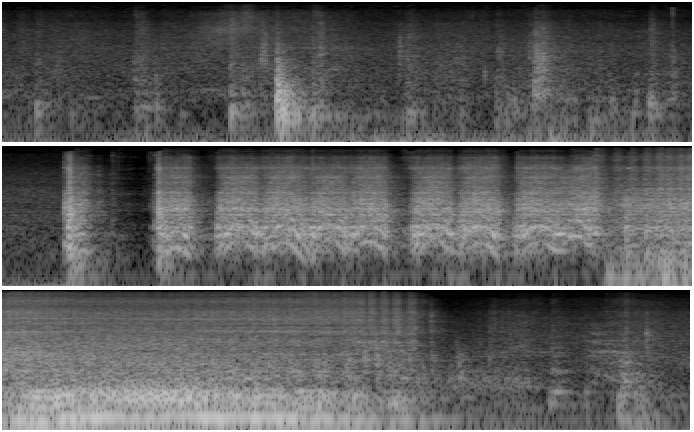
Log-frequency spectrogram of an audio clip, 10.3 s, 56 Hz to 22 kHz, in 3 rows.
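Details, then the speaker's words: Ford Corsair 2000E barn find, sat for years, after replacing a faulty plug lead that wasn't sparking and wiring the coil positive permanently: cranks, then catches into a steady, even low rumble, running about 30 seconds. "There we go. One engine that runs."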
